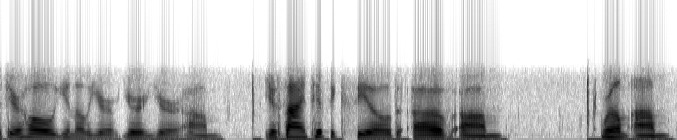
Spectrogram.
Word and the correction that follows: rheumatology: Is that how you pronounce it? – Rheumatology.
